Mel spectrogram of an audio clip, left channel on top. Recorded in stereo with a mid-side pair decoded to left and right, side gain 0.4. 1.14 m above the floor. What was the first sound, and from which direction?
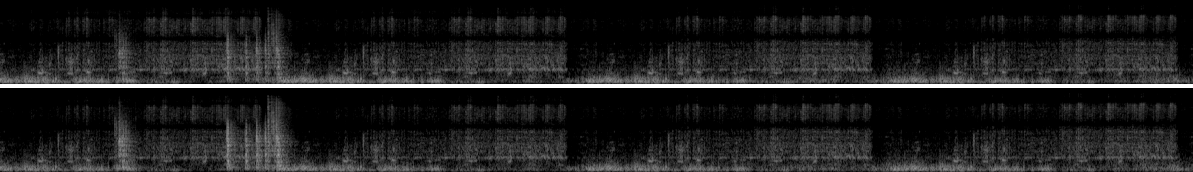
A lawn mower, 25° left.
